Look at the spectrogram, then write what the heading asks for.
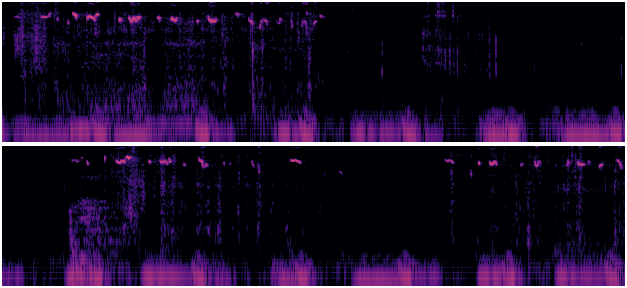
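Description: Small bird chirping in quick, very high-pitched runs of about two seconds, with pauses between, over a low irregular rumble of wind on the microphone.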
